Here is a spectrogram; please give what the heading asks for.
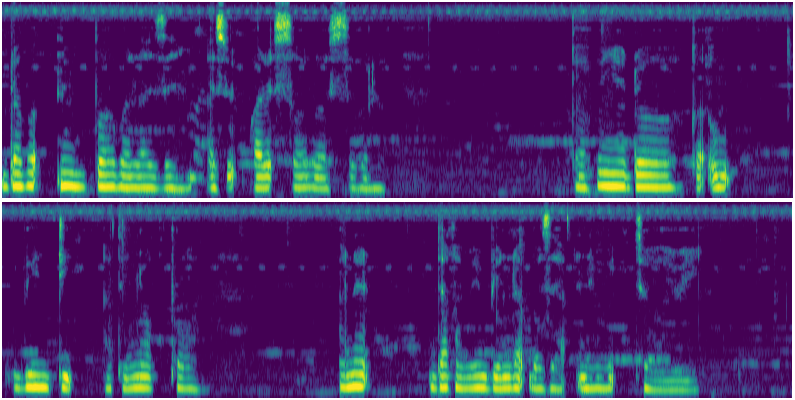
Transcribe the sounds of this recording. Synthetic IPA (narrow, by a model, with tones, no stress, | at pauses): dɔ˦ba˦nɨ˦bɔ˦ɾba˨la˦zɪ˦ŋa˨sʊ˦k͡pa˦ɾɪ˦sɔ˦lɔ˦sʊ˦hʊ˦lɔ˦ | ka˨fʊ˦ɲɛ˦dɔː˦ka̰˨ʔʊ˦ | bi˦ndi˨ | a˨tɪ˨ɲɔ˦kpʰʊ˦ɣʊ˨ | a˨nɪ˦ | da˦ɣa˨mɪ˦n˦bi˦n˦la˦bʊ˨zaː˨nɪ˦i˦tʰɔ˨ɪ˨˦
